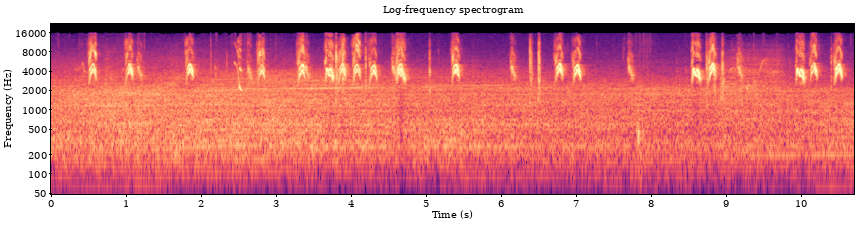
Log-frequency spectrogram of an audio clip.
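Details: Sparrows arriving at a post to be fed at a Tenmangu shrine, 22 October 2022: a busy stream of bright, short chirps, singly and in quick clusters, many overlapping, over low background hum.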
